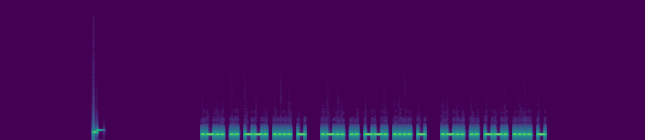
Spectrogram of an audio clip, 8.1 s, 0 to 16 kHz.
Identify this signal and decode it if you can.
Morse code, heard as a keyed tone, about 40 wpm, 700 Hz. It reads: LIGHT LIGHT LIGHT
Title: Top 200 Words Repeated 40wpm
